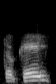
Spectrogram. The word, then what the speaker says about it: Tokei: No, ya lo dices bien, es Tokei porque significa reloj en japonés.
